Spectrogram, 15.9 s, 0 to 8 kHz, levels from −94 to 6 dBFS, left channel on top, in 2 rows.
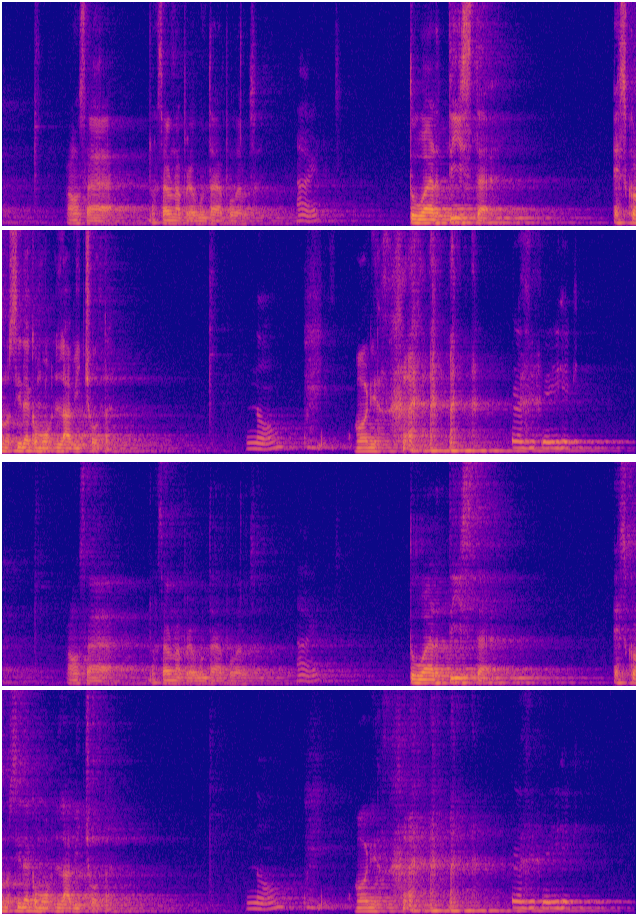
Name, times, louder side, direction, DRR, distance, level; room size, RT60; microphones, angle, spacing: voice 1, 0.8-1.4 1.8-3.2 5.1-6.2 7.6-9.3 12.3-14.0, left 2 dB, 65° left, 8 dB, 1.5 m, -28 dB
voice 2, 3.7-4.0 11.0-12.0 14.3-15.1, left 1 dB, 50° left, 9 dB, 1.2 m, -36 dB
27.5 x 24.5 x 7.6 m, 2.6 s
head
